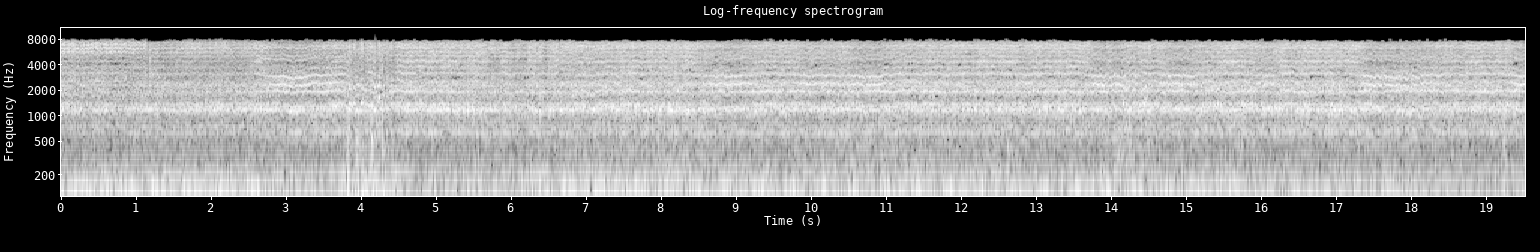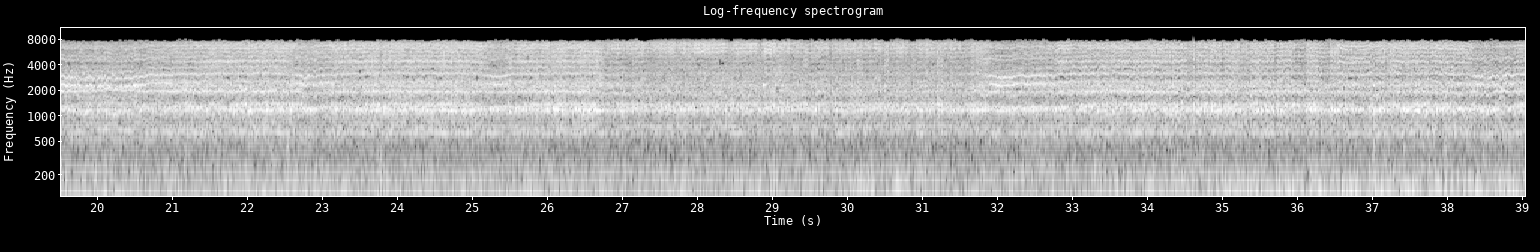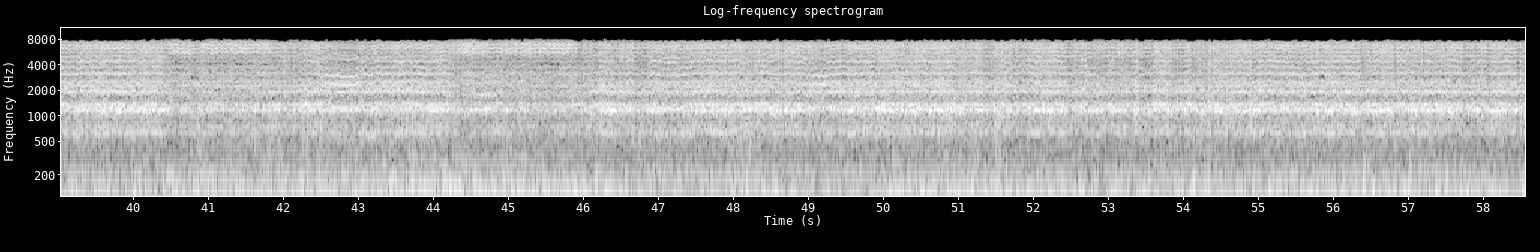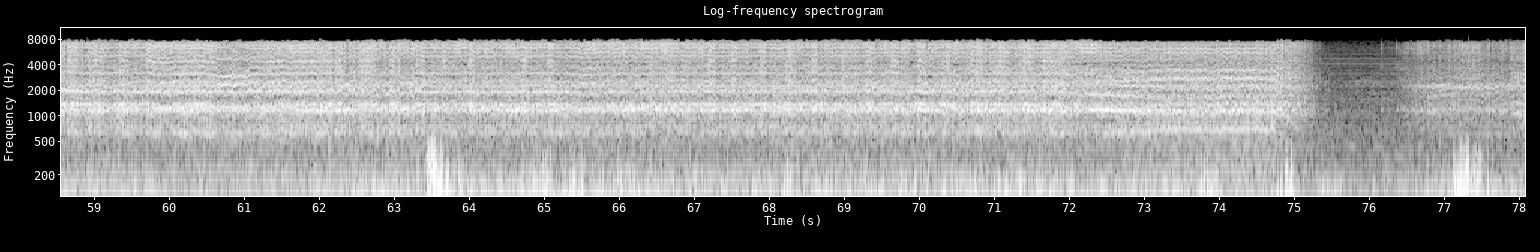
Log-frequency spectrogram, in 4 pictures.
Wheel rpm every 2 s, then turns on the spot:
170, 160, 170, 160, 160, 160, 160, 170, 160, 160, 160, 160, 170, 170, 170, 160, 160, 170, 160, 160, 170, 160, 160, 170, 160, 170, 170, 170, 170, 170, 170, 170, 170, 170, 170, 170, 160, 60, 60.
none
